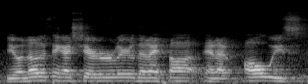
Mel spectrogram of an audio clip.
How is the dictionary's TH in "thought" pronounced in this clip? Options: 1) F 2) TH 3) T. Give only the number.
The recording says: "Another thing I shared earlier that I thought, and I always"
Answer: 2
